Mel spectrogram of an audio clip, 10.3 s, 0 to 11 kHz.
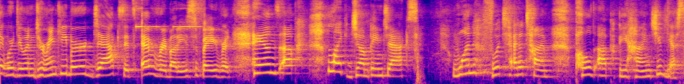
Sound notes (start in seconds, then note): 1.9 timer beeps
